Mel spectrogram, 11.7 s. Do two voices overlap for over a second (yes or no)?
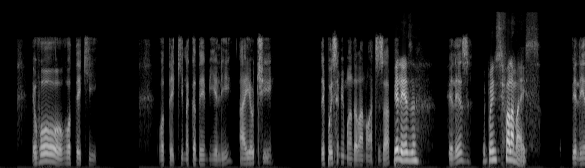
no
